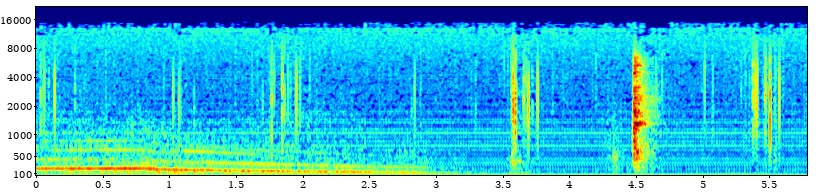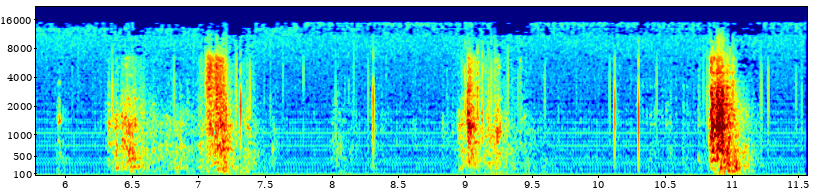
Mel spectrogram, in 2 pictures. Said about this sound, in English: 20 minutes later, I entered the Biltmore Arms building, took the elevator to the top floor.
